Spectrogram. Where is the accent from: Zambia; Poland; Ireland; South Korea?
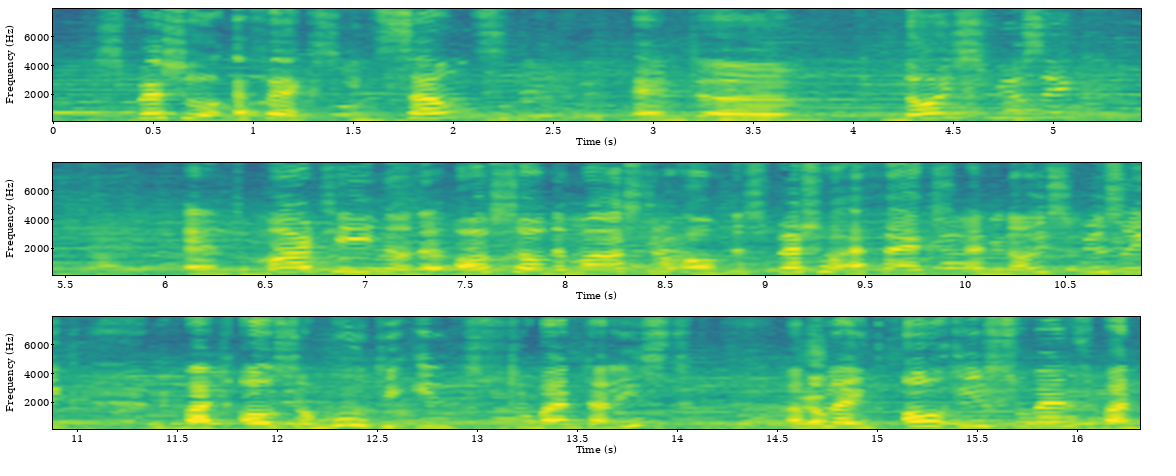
Poland; English is a second language; I'm a poet from Poland.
